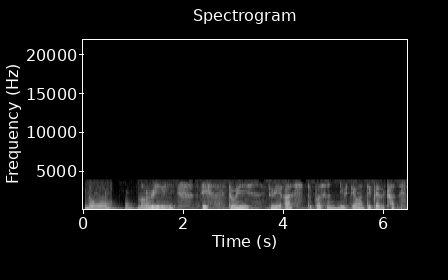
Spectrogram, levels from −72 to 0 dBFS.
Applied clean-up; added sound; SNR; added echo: none; Knock; 8 dB; reverberation time 1.0 s.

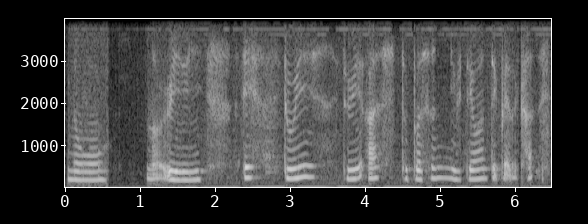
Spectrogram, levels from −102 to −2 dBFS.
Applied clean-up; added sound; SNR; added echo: none; none; none; none.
